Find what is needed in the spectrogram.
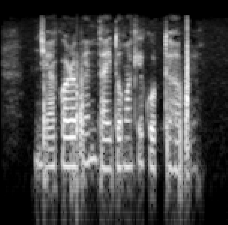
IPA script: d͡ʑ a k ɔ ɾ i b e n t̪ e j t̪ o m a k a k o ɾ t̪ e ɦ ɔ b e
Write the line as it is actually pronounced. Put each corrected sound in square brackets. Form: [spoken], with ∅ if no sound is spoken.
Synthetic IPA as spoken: d͡ʑ a k ɔ ɾ [a] b e n t̪ [a] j t̪ o m a k [e] k o ɾ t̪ e ɦ ɔ b e

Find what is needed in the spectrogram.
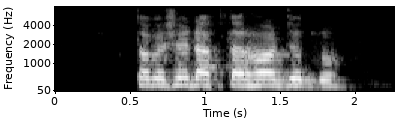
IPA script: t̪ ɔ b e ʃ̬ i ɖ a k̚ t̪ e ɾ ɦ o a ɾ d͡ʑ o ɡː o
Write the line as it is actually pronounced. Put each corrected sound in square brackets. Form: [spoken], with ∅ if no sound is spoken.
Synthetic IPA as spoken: t̪ ɔ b e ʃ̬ [e] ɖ a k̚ t̪ [a] ɾ ɦ [ɔ] a ɾ d͡ʑ o ɡː o

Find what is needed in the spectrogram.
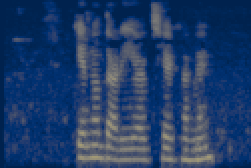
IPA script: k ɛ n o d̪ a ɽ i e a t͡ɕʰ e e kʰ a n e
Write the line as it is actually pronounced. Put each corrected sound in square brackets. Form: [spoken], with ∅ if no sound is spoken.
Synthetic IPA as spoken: k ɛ n o d̪ a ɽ i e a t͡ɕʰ e e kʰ a n e

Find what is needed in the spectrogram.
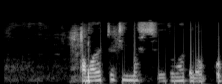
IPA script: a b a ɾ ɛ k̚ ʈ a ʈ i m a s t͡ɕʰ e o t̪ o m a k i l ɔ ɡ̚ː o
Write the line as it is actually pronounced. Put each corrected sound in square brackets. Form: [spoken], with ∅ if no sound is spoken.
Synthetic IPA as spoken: a [m] a ɾ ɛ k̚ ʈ a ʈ i m a [ʃ] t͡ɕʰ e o t̪ o m a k [e] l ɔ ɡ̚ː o

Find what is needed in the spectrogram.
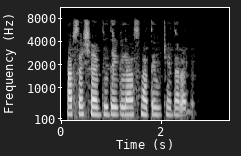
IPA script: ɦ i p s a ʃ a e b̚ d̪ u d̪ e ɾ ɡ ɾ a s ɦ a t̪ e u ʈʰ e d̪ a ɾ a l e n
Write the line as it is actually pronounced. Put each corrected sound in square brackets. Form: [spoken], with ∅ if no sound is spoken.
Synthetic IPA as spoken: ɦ [a] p s a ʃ a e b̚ d̪ u d̪ e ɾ ɡ [l] a s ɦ a t̪ e u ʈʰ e d̪ a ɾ a l e n

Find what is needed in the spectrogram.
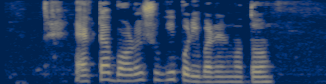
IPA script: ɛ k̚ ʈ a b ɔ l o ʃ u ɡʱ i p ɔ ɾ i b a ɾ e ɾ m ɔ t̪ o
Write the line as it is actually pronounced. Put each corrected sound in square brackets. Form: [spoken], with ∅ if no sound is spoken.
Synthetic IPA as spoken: ɛ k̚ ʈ a b ɔ [ɽ] o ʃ u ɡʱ i p [o] ɾ i b a ɾ e ɾ m ɔ t̪ o

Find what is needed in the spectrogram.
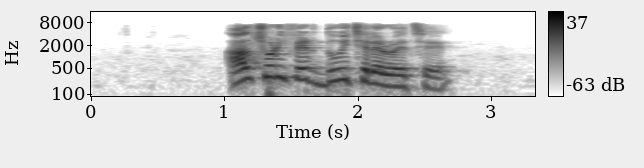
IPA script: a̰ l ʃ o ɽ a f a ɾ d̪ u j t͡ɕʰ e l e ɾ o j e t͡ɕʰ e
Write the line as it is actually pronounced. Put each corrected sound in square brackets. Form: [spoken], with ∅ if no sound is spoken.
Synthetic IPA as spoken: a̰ l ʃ o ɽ [i] f [e] ɾ d̪ u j t͡ɕʰ e l e ɾ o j e t͡ɕʰ e

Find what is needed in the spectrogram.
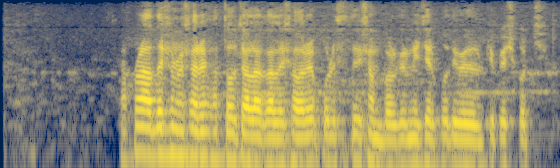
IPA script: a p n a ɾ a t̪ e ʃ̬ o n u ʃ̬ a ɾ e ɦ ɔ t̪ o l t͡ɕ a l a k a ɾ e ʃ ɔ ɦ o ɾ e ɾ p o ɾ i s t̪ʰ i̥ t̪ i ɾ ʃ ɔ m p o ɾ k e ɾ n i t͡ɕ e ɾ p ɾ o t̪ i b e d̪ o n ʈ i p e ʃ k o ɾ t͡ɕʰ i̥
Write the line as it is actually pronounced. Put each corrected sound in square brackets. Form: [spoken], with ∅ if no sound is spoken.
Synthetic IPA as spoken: a p n a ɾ a [d̪] e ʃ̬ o n u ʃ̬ a ɾ e ɦ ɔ t̪ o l t͡ɕ a l a k a [l] e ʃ ɔ ɦ o ɾ e ɾ p o ɾ i s t̪ʰ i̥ t̪ i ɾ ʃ ɔ m p o ɾ k e ɾ n i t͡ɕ e ɾ p ɾ o t̪ i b e d̪ o n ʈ i p e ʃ k o ɾ t͡ɕʰ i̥

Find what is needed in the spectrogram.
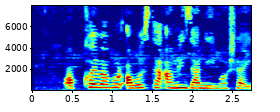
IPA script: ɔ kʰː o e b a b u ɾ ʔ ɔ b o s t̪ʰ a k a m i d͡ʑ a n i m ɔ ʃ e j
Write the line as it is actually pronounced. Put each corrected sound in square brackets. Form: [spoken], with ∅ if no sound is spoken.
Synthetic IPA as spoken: ɔ kʰː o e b a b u ɾ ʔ ɔ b o s t̪ʰ a [ʔ] a m i d͡ʑ a n i m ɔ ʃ [a] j

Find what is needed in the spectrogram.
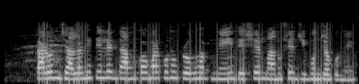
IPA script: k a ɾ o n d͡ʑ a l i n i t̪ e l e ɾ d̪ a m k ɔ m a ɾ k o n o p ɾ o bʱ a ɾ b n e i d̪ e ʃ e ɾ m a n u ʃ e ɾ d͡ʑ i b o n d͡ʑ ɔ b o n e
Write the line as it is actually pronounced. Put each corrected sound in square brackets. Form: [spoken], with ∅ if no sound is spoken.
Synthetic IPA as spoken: k a ɾ o n d͡ʑ a l [a] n i t̪ e l e ɾ d̪ a m k ɔ m a ɾ k o n o p ɾ o bʱ a [∅] b n e [j] d̪ e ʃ e ɾ m a n u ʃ e ɾ d͡ʑ i b o n d͡ʑ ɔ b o n e

